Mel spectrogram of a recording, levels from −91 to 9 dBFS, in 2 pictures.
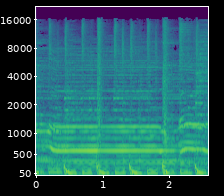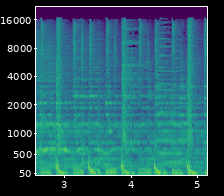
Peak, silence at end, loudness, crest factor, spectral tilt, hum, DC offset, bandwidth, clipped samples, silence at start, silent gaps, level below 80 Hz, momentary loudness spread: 0 dBFS; 0 s; -15 LUFS; 14 dB; -4.5 dB/octave; none; under 0.1%; 17 kHz; under 0.1%; 0 s; none; -22 dBFS; 6 LU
